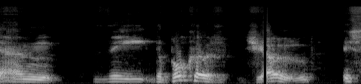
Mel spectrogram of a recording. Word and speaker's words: Job: the Bible the um the the Book of Job is spelled j o but it it's pronounced job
